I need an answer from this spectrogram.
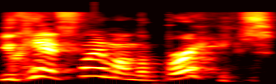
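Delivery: a little high and cartoonish. The speaker quotes Shane's advice about braking the van: a little like Mickey Mouse. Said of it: "that sounded a little like Mickey Mouse".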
